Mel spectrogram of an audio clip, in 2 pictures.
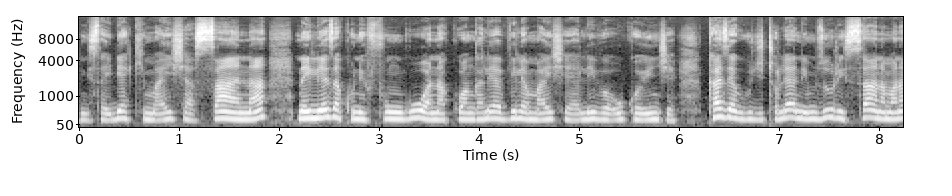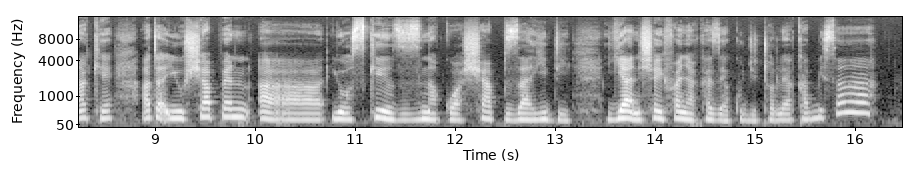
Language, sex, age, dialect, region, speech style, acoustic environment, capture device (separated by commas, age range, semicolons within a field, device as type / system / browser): Swahili, female, 25-34, Kenya - Nairobi Sheng-influenced, Kenya, relaxed, nature, desktop / Windows / Chrome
